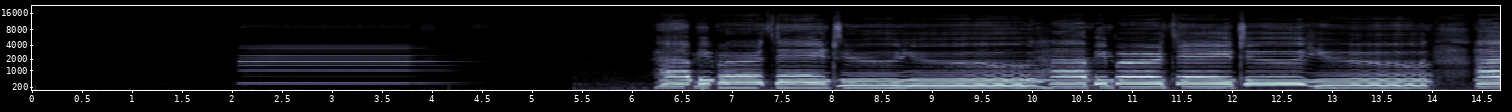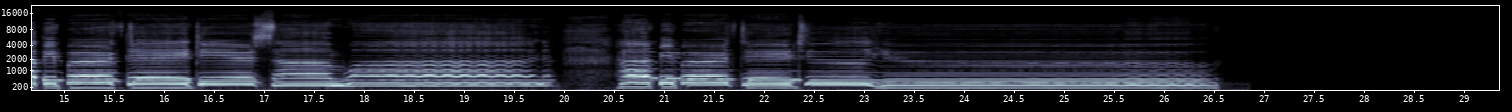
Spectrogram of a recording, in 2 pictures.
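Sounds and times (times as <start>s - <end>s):
chorus singing: 6.2s - 26.6s.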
